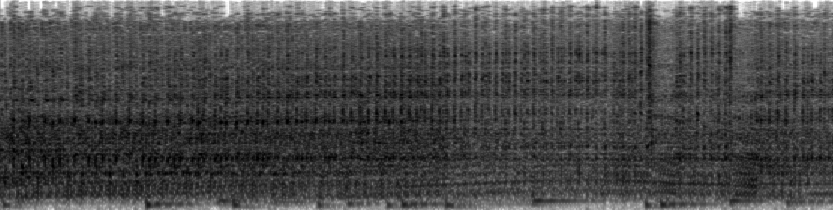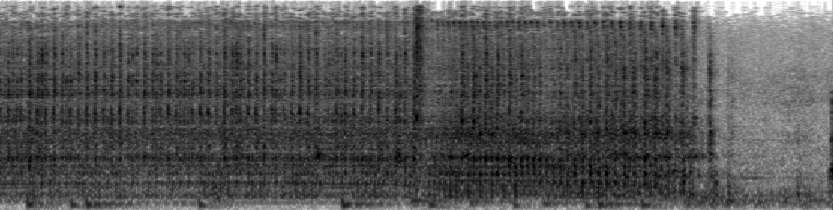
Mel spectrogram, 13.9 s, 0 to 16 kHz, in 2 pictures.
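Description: A rebuilt 1928 Johnson A-35 outboard engine runs steadily and loudly up close, a fast continuous buzzing chatter that holds for about twelve seconds before cutting off abruptly near the end.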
